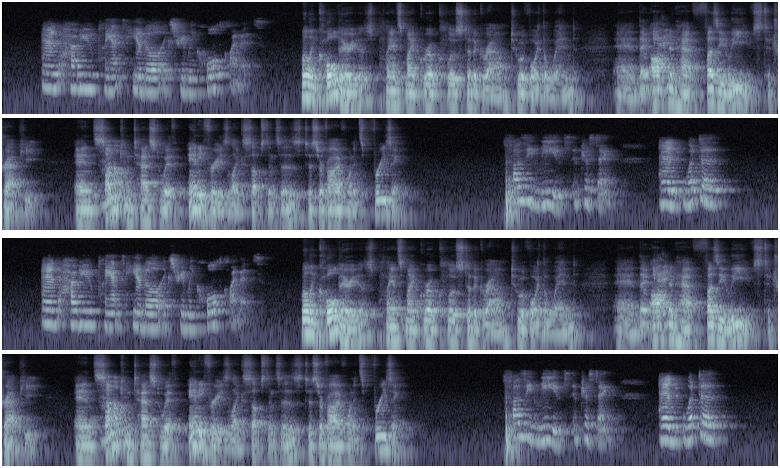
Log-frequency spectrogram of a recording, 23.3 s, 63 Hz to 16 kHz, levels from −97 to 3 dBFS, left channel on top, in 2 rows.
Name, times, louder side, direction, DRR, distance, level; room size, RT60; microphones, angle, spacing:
voice 1, 0.6-3.9 9.6-10.0 13.1-13.5 19.2-20.8 21.5-22.3, right 2 dB, 35° right, 2 dB, 1.1 m, -34 dB
voice 2, 4.5-8.6 9.2-12.1 12.7-17.6, equal, 20° left, 0 dB, 1.0 m, -29 dB
6.8 x 3.8 x 6.1 m, 0.68 s
head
